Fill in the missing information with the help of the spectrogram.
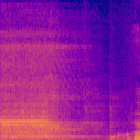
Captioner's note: blender revving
